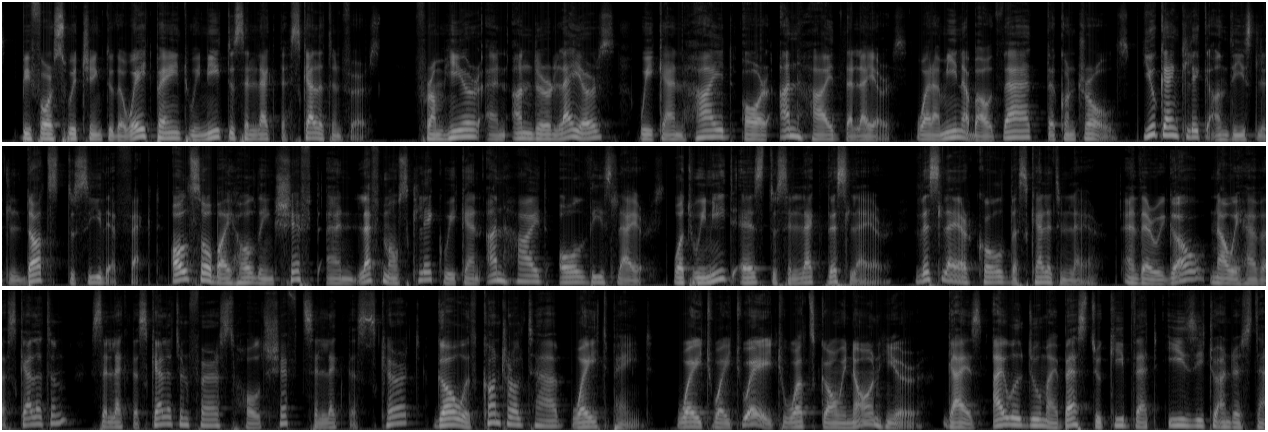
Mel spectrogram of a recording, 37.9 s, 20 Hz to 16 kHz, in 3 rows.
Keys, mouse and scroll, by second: 0.9 click, 8.9 click, 9.9 click, 10.6 click, 11.1 click, 11.8 click, 13.3 click, 13.8 drag, 14.4 click, 15.8-20.4 shift+drag, 22.9 click, 25.9 scroll down 2, 26.1-26.8 shift+middle drag, 26.8 scroll up 1, 27.0-29.6 middle drag, 29.6 shift+click, 30.2 ctrl+Tab, 33.1-35.2 drag, 35.2-37.9 shift+middle drag.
